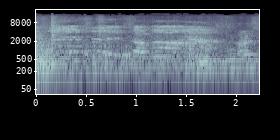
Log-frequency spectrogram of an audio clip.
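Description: A child's voice speaking, high-pitched, with a short loud noise burst just at the start.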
